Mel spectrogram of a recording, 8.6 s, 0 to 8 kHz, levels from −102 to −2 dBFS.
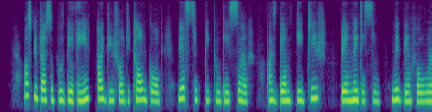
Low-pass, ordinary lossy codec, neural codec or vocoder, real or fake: none; none; codec, 16 kHz, 0.5 kbps, FreqCodec, larger model; fake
